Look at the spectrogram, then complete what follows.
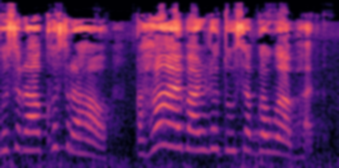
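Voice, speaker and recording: A put-on character voice from a woman, squeaky and extremely high, at a very fast pace with lively intonation. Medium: cartoon. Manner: sharp, scolding.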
